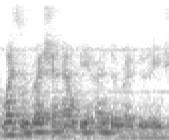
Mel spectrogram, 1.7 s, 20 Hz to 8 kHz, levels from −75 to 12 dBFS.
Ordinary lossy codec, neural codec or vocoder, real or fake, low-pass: AAC, 48 kbps; none; real; 7.2 kHz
